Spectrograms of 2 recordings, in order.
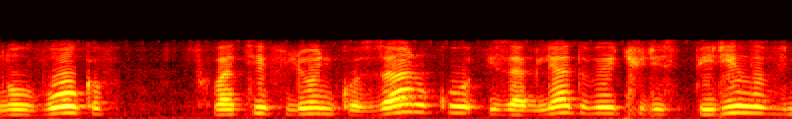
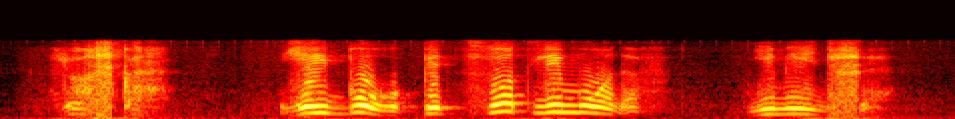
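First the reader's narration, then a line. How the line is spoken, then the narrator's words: Feverish whisper. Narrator (Russian): лихорадочно зашептал Волков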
